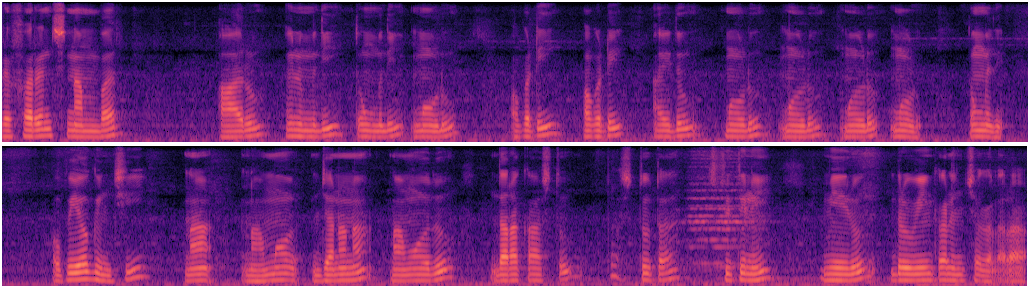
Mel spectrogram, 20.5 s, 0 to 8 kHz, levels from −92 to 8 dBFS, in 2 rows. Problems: background sounds at intervals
